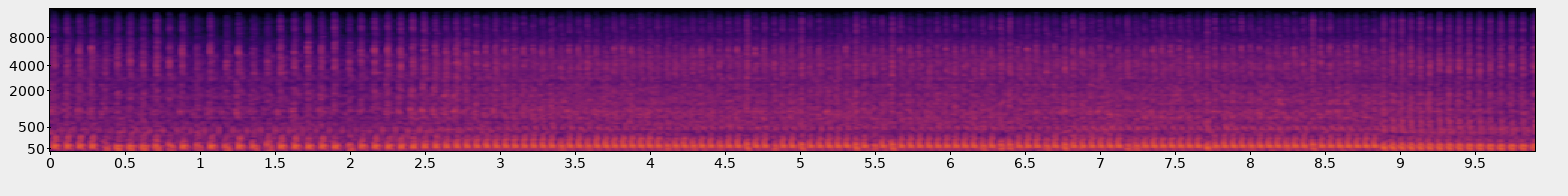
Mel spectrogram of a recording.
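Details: 1979 Kohler K301 12 hp single-cylinder riding mower engine after electrical and carburetor fix: slightly uneven, lumpy idle from worn throttle shaft, though it runs well wide open.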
